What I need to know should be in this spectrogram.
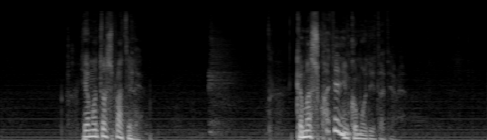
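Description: A middle-aged man speaks forcefully through a microphone in a large echoing hall.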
